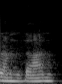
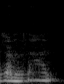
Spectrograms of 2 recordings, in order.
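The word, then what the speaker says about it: رمضان: फिर आ जाता है रमजान रे मीम जवाद अलिफ जवा रमज नून रमजान रामा रम जा आ का डंडा ना रमजान तो ये रमजान शरीफ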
